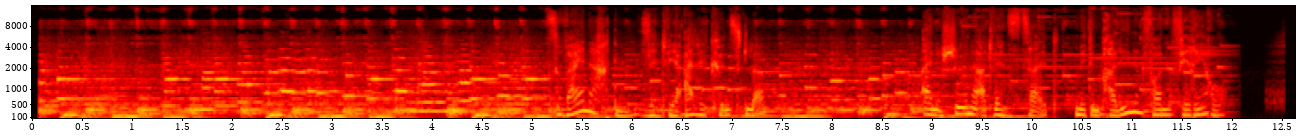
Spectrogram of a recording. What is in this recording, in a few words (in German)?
Werbung Weihnachten; Ferrero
